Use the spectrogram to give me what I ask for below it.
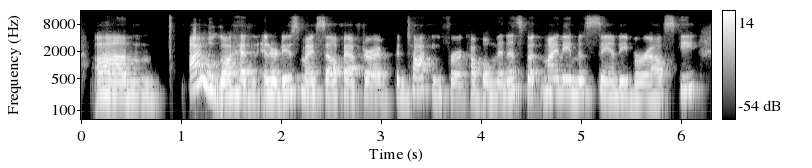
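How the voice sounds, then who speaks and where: A woman's voice: mid-range voice, a bit bright. Woman hosting a video call for her tour company, chatty, lots of ums and restarts. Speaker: tour company owner presenting. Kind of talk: casual webinar presentation.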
